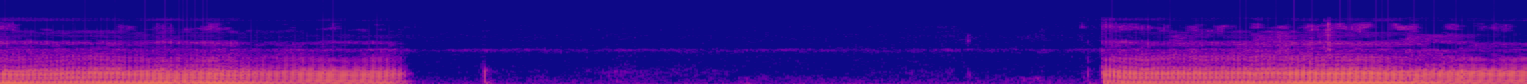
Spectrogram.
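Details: A French bulldog named Gidget snoring while sleeping: two long, loud, low buzzing snores separated by a few seconds of quiet breathing pause.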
